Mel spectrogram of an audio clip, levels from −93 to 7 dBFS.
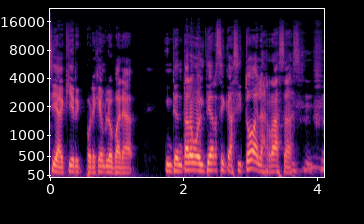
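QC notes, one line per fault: Nothing stood out on listening.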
